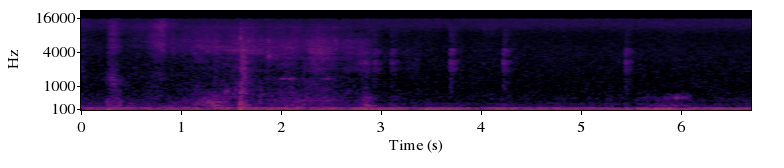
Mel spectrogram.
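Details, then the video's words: Pet cat purring on an Easter 2018 morning: a quieter, constant low vibration under faint hiss, with scattered light clicks and taps through the recording. "Goodmorning Purrs"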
